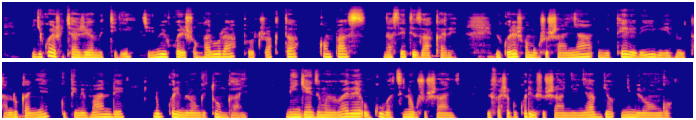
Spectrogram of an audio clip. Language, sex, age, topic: Kinyarwanda, female, 18-24, education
